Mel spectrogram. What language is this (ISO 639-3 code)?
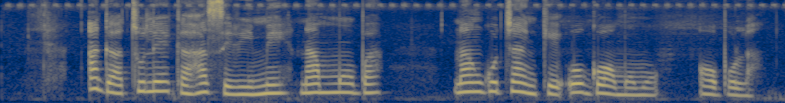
ibo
